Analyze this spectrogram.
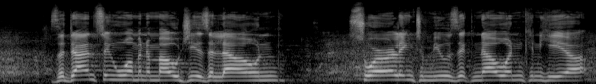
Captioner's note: werner herzog voice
